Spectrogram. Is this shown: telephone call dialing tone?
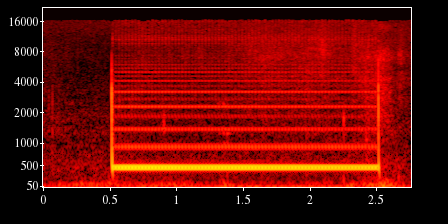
yes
